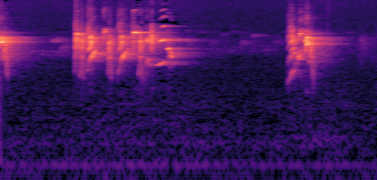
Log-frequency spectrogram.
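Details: European goldfinch giving short bursts of bright, twittering song: a brief opening phrase, then a dense jumble of chirps and buzzy notes after a pause, and a final quick twitter, with low background hum.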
